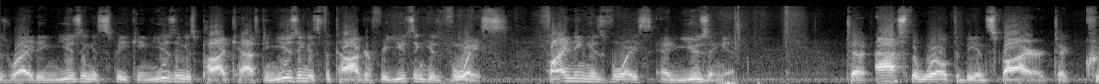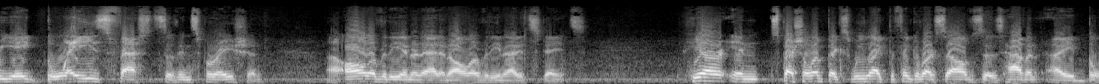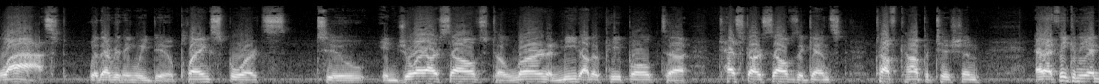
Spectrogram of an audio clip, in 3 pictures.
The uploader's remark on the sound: podcasting live from Armand's Pizzeria in LaGrange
